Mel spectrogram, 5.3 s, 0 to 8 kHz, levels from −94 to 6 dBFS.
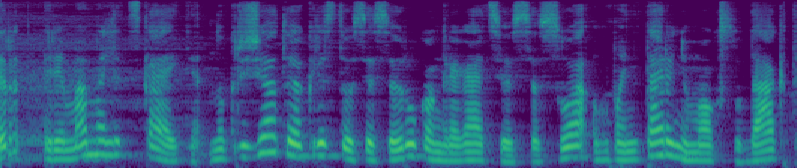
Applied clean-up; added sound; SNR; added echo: classical method WPE with log-MMSE.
